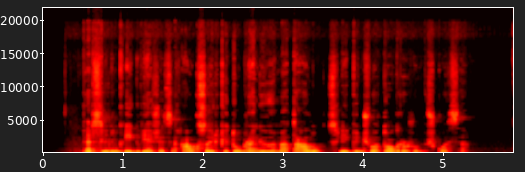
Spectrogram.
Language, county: Lithuanian, Marijampolė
